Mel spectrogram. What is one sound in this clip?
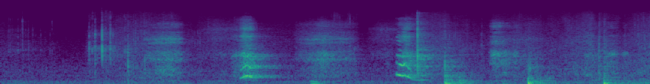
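A young man speaks quietly and tensely.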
